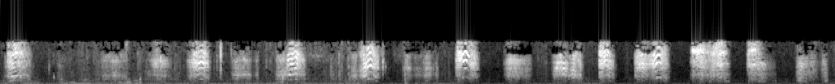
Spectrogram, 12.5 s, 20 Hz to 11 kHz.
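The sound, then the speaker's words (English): A blind, helpless newborn giant panda cub, about 4 ounces, squeals and squawks over and over, loud shrill cries in quick, uneven bursts with short gaps, continuing throughout with no one speaking. “Perhaps in part to prevent an accidental crushing, the infant panda wields a voice out of all proportion to its body.”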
